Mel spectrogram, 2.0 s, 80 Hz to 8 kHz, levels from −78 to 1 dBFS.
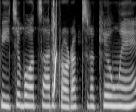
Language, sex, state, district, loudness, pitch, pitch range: Hindi, female, Chhattisgarh, Balrampur, -16 LUFS, 250 Hz, 240-260 Hz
